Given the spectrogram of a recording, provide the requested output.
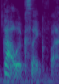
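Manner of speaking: ordinary delivery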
